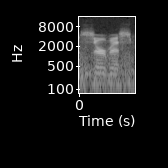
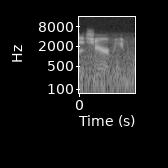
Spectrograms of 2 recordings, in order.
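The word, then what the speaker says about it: Acerbis: I think they're actually a Cherby. Yeah, I know, Service, but it's apparently pronounced a Cherby.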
